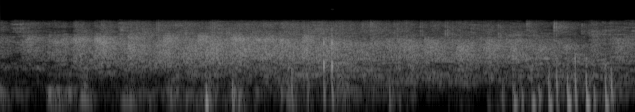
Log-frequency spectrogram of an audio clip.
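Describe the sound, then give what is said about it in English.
An audience at a lunchtime talk applauds steadily, a dense wash of many hands clapping with sharper individual claps popping out toward the end; no one speaks over it. “It is encouraging that people clapped because I didn't think I could really compete with lunch.”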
